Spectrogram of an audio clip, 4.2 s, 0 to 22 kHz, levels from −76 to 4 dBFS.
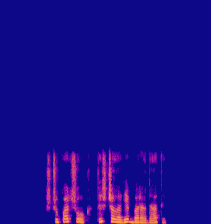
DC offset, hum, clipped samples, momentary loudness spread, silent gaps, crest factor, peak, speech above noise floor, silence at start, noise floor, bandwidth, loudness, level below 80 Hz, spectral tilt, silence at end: under 0.1%; none; under 0.1%; 13 LU; none; 18 dB; -2 dBFS; over 72 dB; 0.95 s; under -90 dBFS; 7.6 kHz; -19 LUFS; -64 dBFS; -4 dB/octave; 0.9 s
